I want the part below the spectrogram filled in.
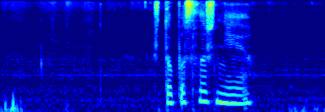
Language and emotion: Russian, neutral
